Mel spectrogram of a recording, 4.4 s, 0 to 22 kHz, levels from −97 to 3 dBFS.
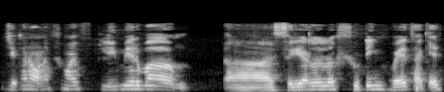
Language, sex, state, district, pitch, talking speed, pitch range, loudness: Bengali, male, West Bengal, Kolkata, 145 Hz, 160 wpm, 125-150 Hz, -15 LUFS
